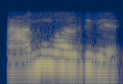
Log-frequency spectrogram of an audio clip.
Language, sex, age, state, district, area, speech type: Odia, male, 18-30, Odisha, Khordha, rural, conversation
